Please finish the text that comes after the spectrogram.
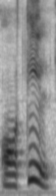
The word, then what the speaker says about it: ont-ils: ils ont বলেছিলাম, এখানে ওএনটি সামনে এলে অই উচ্চারণ হবে এবং টি এর সঙ্গে লিয়েজও হবে, ont-ils, ont-elles।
